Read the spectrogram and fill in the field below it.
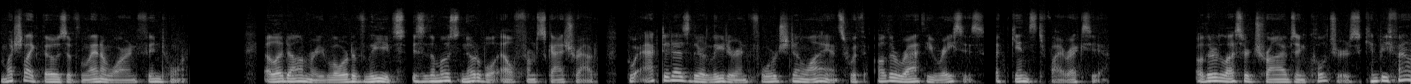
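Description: No technical faults are present in the speech signal, which is carried at 8 bits per sample as intended.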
